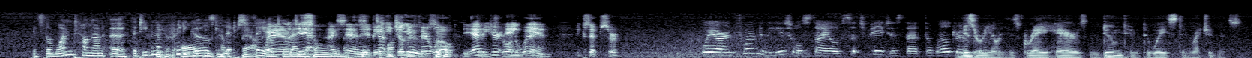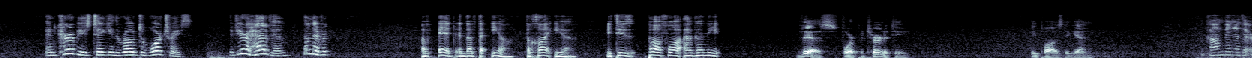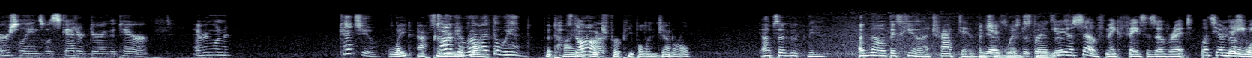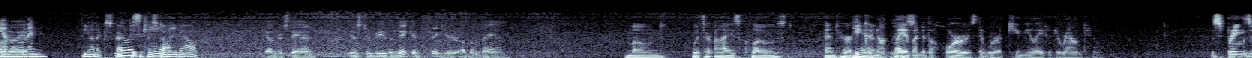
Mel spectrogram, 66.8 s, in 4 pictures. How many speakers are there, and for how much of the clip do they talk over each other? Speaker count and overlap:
10, about 24%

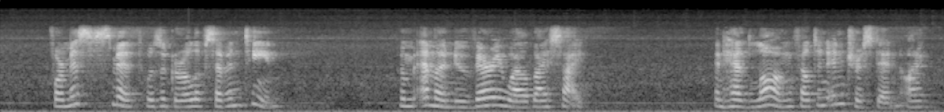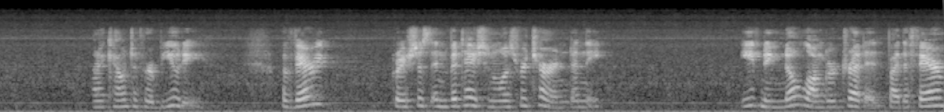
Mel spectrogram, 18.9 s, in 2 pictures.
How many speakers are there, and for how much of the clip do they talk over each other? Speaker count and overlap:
1, no overlap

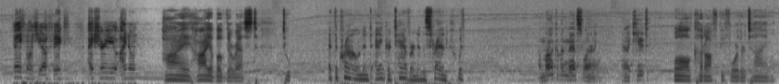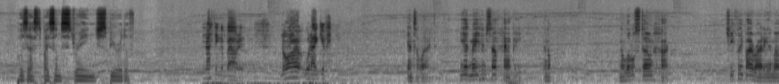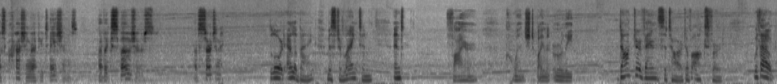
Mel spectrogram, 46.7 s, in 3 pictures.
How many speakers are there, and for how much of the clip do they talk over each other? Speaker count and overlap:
4, no overlap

